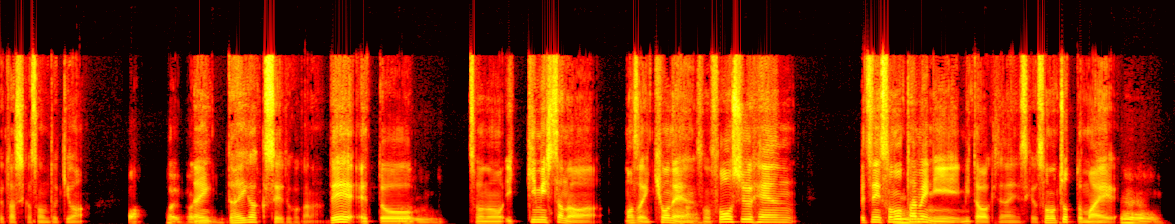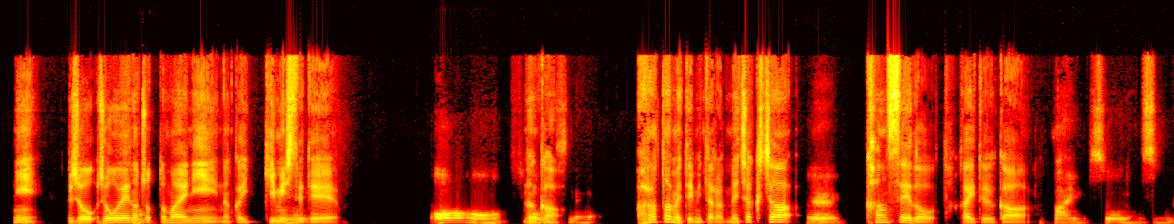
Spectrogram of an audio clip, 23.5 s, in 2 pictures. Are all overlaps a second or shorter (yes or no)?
yes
